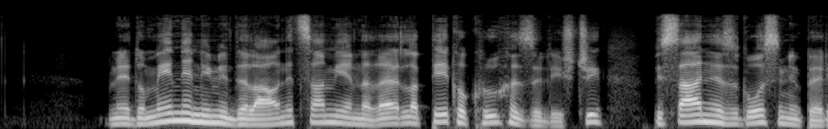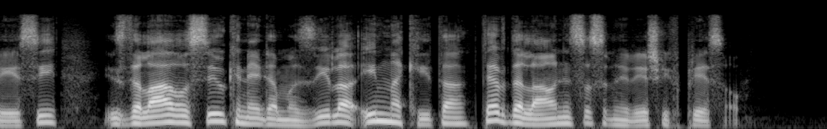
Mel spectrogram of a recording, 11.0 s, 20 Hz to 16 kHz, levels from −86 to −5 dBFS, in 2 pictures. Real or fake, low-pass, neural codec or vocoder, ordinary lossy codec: fake; 10.8 kHz; codec, 24 kHz, 1 kbps, SNAC; none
